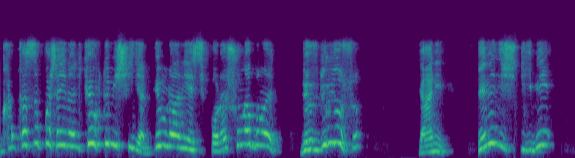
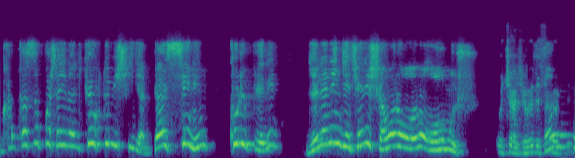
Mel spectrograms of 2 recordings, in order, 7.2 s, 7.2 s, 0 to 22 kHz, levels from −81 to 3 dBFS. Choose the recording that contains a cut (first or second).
second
